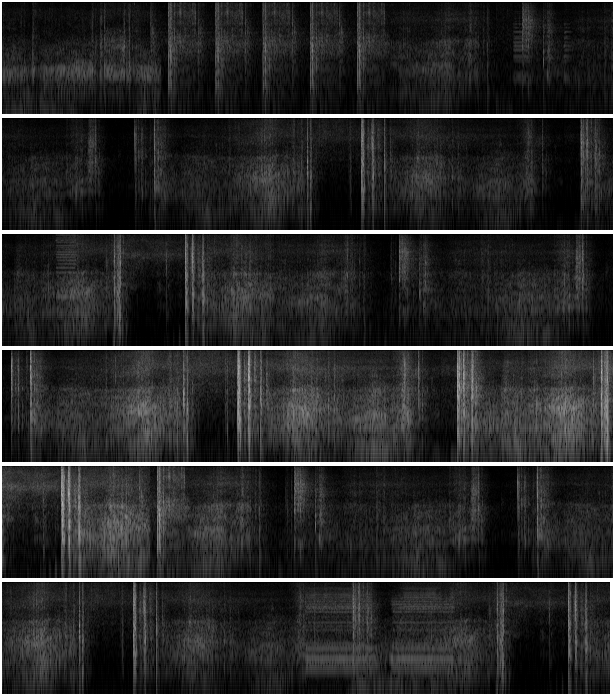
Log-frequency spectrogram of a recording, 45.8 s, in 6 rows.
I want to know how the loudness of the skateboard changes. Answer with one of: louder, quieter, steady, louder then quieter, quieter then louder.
louder then quieter.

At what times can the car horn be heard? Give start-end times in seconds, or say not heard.
6.2-7.2, 15.9-16.4, 42.0-43.9.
